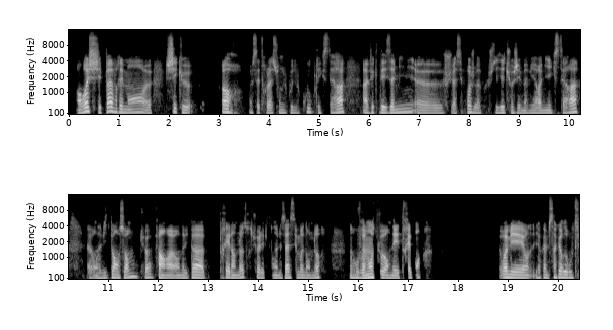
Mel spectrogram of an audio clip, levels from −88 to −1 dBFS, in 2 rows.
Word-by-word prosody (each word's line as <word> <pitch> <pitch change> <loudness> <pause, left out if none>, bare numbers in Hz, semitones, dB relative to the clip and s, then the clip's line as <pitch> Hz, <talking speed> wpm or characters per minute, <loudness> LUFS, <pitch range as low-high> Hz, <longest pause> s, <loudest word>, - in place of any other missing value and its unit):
En 125 - +2
vrai, 185 +4 +9
je - - +6
sais 125 - +2
pas 190 +9 +5
vraiment, 145 -2 -2
heu, 120 +1 -5 0.3
je - - +2
sais 165 -2 +5
que 130 -4 -4 0.6
hors 150 -6 +3 0.2
cette 120 -1 -7
relation 125 +2 -4
du 125 -1 -9
coup 130 +3 -10
de 125 - -13
couple 155 0 -11
et - - -12
cetera, 140 +8 +1 0.3
avec 125 +1 -2
des 130 -1 0
amis, 150 +5 -2
heu, 115 -2 -5
je - - -8
suis - - -6
assez 105 -1 -7
proche 150 -3 -2
bah 115 -2 -6
comme - - -34
je - - -10
te 125 - -7
disais 130 +2 -2
tu - - -5
vois? 130 - -6
J'ai 115 -1 +1
ma 110 -1 -8
meilleure 115 0 -4
amie 115 +1 -3
et 115 - -6
cetera, 135 +7 +1 0.4
heu, - - -3
on 115 - -5
n'habite 115 0 -8
pas 145 - +2
ensemble 140 +6 +1
tu - - -15
vois? 135 +2 -2
Enfin - - +7
on 115 0 +2
on - - -8
habite 115 -1 -7
pas 130 -3 +5 0.3
près 140 -3 +1
l'un 120 - 0
de - - -7
l'autre, 160 +3 -3
tu - - -7
vois? 130 - -2
Elle 120 - -1
habite 120 - -10
en 115 - -8
Alsace 120 +3 0
et - - -8
moi 125 -1 -2
dans 120 -1 -5
le 115 - -9
Nord, 145 +4 -3 0.5
donc 125 0 -3
vraiment 130 +6 +6
tu - - -11
vois? 130 -3 +4
On 120 -1 -2
est 115 -1 +3
très - - +2
loin. - - -1 1.6
Ouais, 140 0 +5
mais 125 -2 +7
on 120 -1 -2
il - - -12
y - - -7
a 115 - -4
quand 135 - -2
même 130 - -5
5 140 +3 0
heures 140 - +4
de 135 - +3
route. 130 0 -4
125 Hz, 255 wpm, -25 LUFS, 120-140 Hz, 1.6 s, vrai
